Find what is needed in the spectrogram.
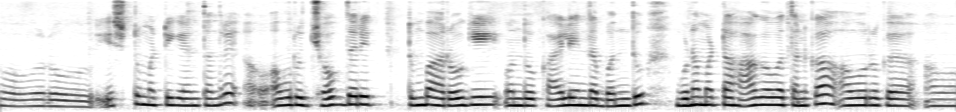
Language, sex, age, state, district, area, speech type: Kannada, female, 30-45, Karnataka, Chitradurga, urban, spontaneous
